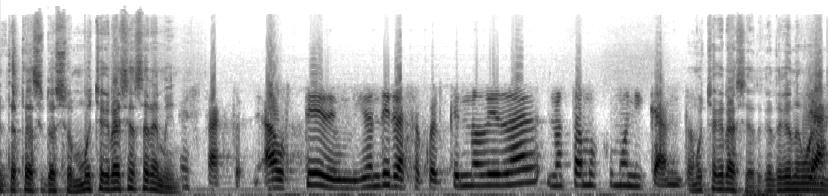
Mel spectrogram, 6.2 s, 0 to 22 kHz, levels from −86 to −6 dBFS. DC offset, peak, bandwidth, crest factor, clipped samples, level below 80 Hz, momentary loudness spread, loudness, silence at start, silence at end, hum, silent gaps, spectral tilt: under 0.1%; -2 dBFS; 16 kHz; 10 dB; under 0.1%; -32 dBFS; 7 LU; -12 LUFS; 0 s; 0 s; none; none; -6.5 dB/octave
